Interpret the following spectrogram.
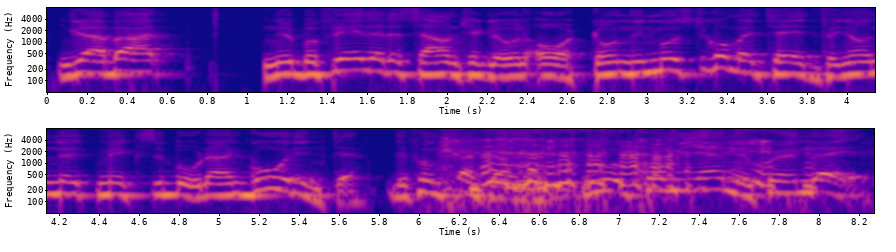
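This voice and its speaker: Man imitating a nagging Örebro sound guy, hurried, a touch raised in pitch. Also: expressive, darkish tone, natural voice. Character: fussy male sound tech with Örebro dialect.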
